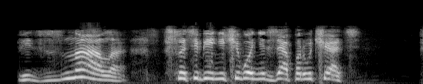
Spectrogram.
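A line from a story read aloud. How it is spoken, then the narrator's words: Angry shout. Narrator (Russian): в сердцах выкрикнула Маня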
